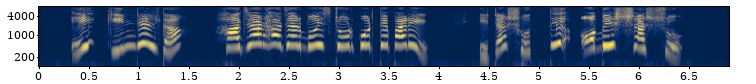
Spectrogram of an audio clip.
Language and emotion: Bengali, surprised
